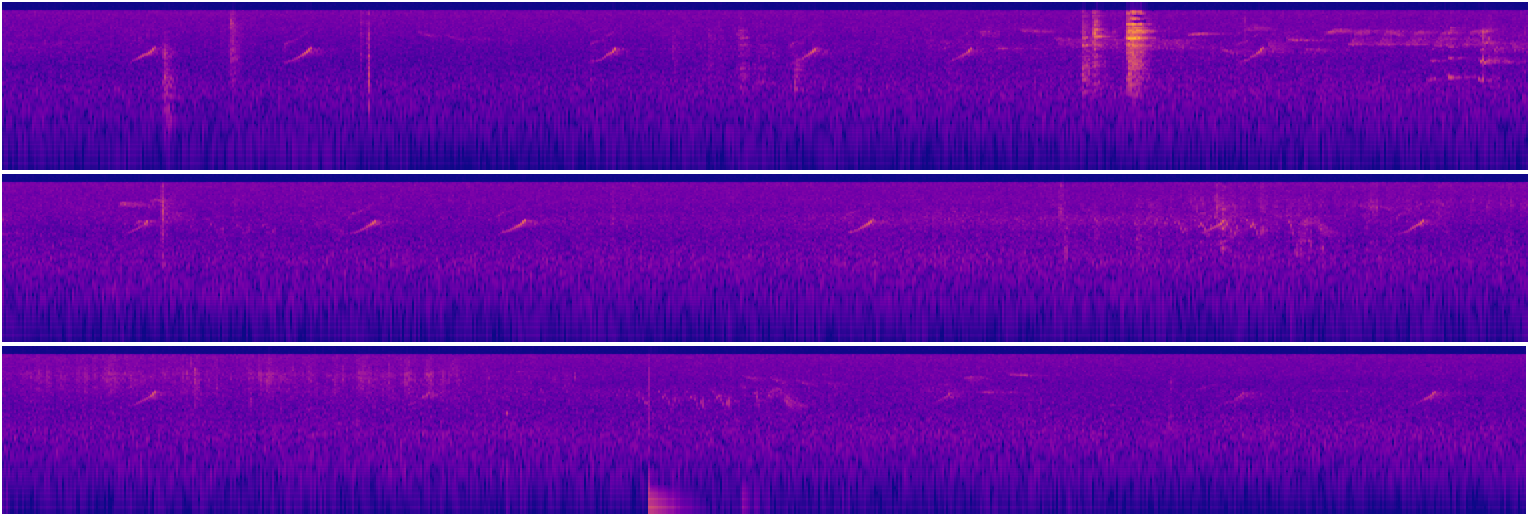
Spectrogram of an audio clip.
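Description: Small birds chirping: short, high, falling chirps every second or so over a steady outdoor hiss. A sharp click comes about seven seconds in and a low thump about twenty-three seconds in.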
